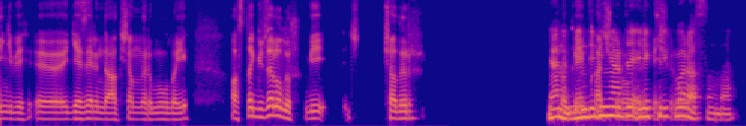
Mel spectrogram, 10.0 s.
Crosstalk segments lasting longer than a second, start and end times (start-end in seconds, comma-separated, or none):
7.4-9.3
